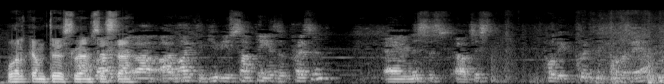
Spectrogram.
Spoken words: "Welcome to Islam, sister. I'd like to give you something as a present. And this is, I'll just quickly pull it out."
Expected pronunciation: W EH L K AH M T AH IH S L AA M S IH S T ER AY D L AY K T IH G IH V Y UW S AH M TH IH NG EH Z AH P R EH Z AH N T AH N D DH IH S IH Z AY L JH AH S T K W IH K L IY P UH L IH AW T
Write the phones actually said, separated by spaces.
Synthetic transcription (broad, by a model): W EH L K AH M T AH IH S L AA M S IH S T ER AY D L AY K T IH G IH V Y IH S AH M TH IH NG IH Z AH P R EH Z AH N T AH N DH IH S IH Z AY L JH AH S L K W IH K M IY F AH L IH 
